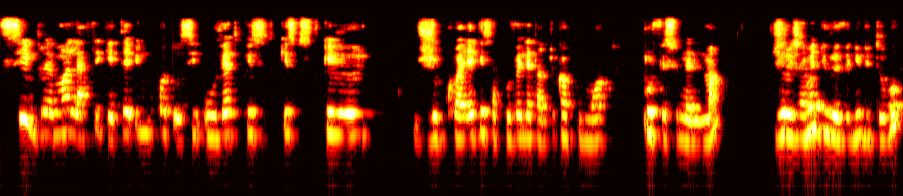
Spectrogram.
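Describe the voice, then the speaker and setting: A woman speaks at a moderate pace with a fairly high pitch. Her loudness swings widely. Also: ordinary pitch variation. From Burkina Faso. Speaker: insurance professional. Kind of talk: interview testimony. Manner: halting.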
